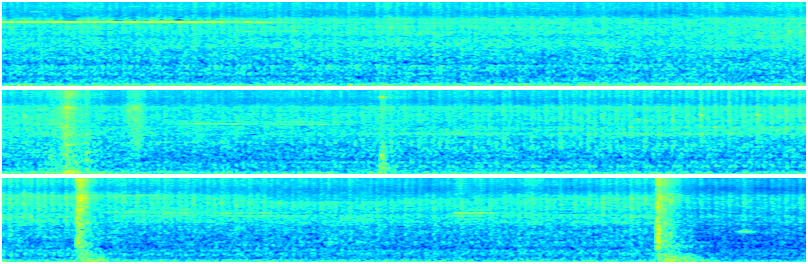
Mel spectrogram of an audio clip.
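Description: Steady low rumble of a motor vehicle engine idling, with four short sharp knocks a few seconds apart.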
